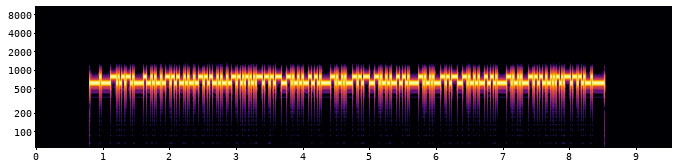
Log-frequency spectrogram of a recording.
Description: RTTY (45.45 baud, 170 Hz shift), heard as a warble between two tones, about 710 Hz centre. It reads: CQ CQ CQ DE OH8HX OH8HX OH8HX PSE K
